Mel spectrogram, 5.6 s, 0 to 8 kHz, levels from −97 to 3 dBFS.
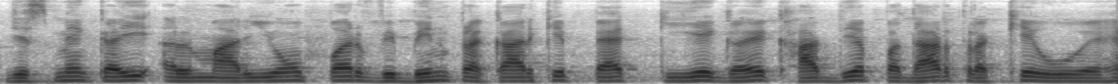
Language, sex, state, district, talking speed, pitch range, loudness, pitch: Hindi, male, Gujarat, Valsad, 160 wpm, 120-145 Hz, -19 LUFS, 130 Hz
